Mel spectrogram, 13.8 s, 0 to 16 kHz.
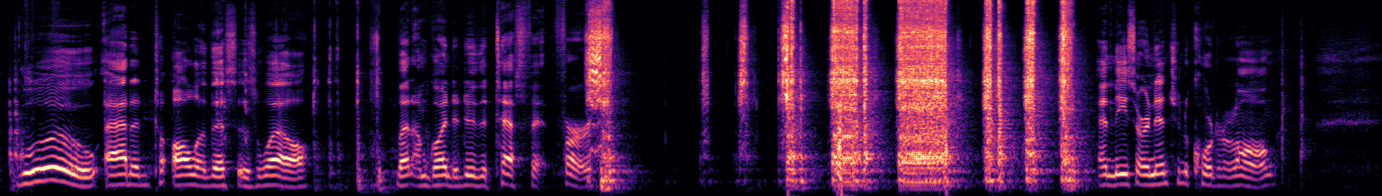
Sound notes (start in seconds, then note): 6.2 impact driver whirring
